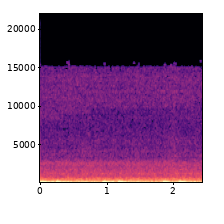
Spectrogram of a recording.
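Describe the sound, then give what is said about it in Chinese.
A heartbeat sounds as three low double thumps at a steady, even pace over a faint hum. “心跳也加快了。”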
